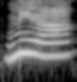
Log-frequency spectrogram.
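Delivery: a high, cutesy "Nya" like the cat-glove people; imitating nya. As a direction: chirp "Nya" high and cute, mocking. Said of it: "you know how those people do that".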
